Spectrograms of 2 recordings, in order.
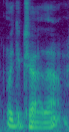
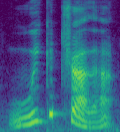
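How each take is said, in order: First: Said in the usual way. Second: Higher, slow and louder, stretching each word; drawn-out high take. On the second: Shown as a demonstration. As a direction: sing it out, lifted and slow. Streamer tries the idea twice.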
